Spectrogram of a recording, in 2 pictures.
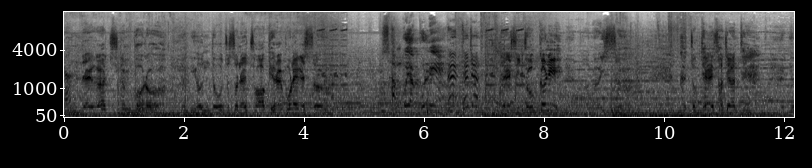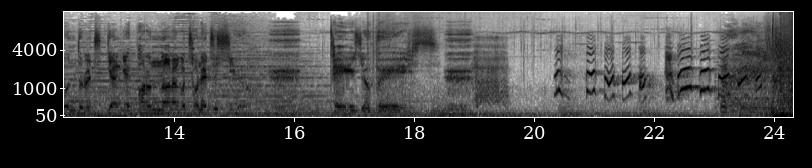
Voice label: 폭력적인 거친 30대

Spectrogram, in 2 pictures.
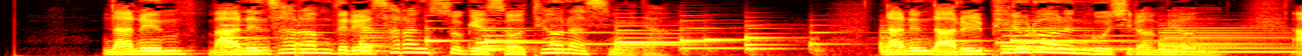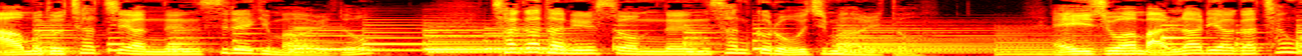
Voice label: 밝은 나레이션

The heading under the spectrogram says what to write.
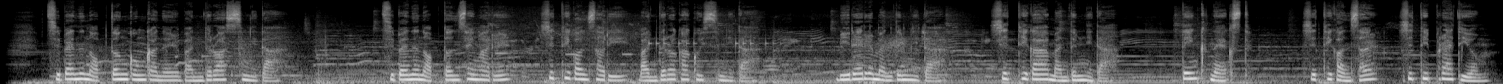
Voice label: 광고 차분감성; 씨티건설

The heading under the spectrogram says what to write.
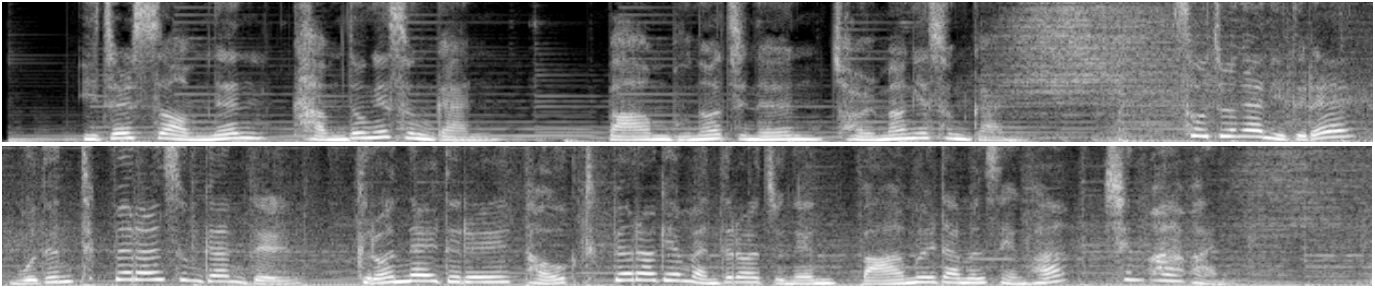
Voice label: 기본톤; 신화환

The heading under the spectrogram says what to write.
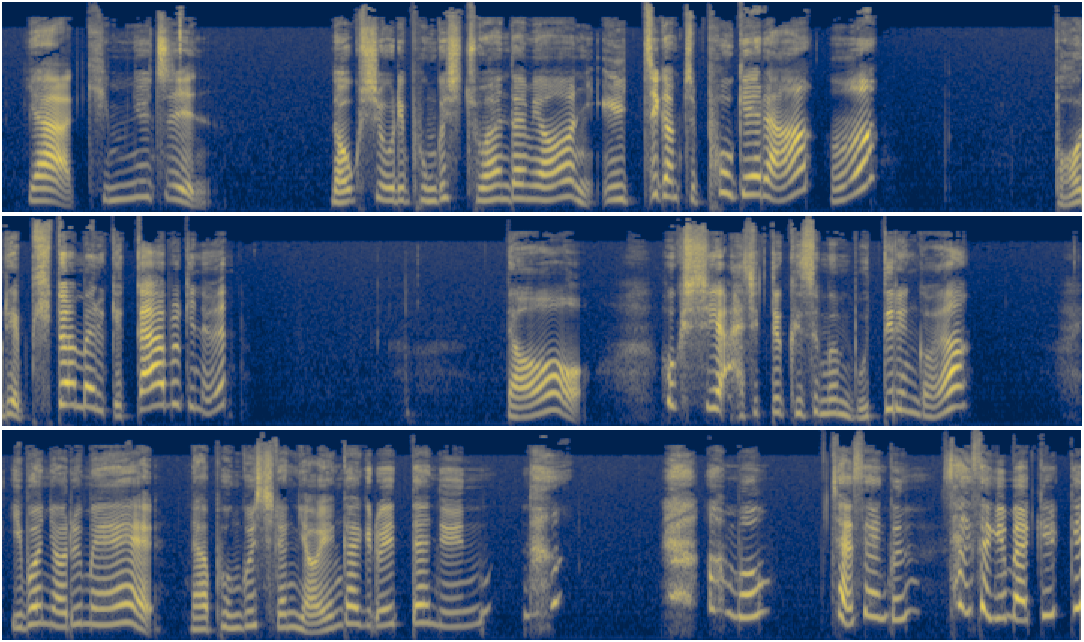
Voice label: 20대 밝은 여성

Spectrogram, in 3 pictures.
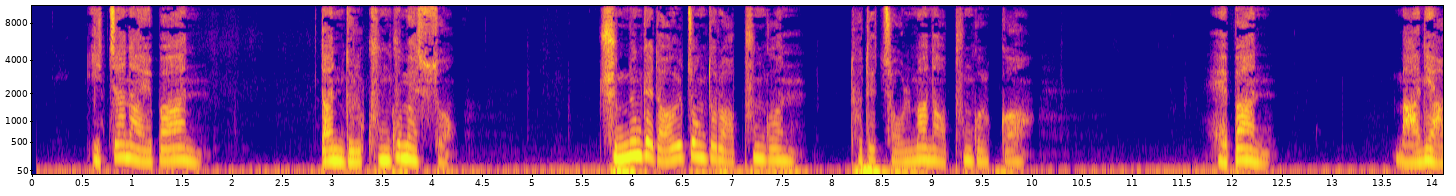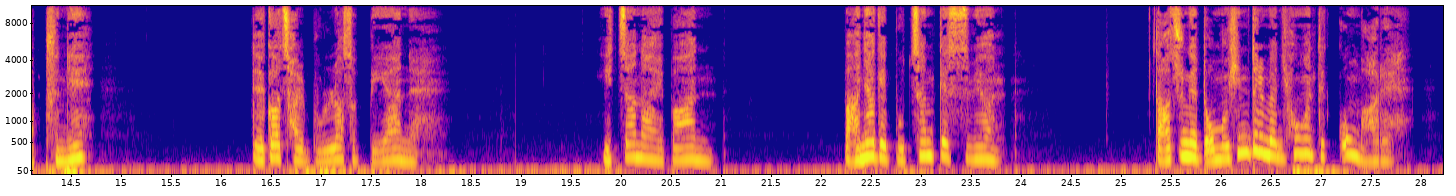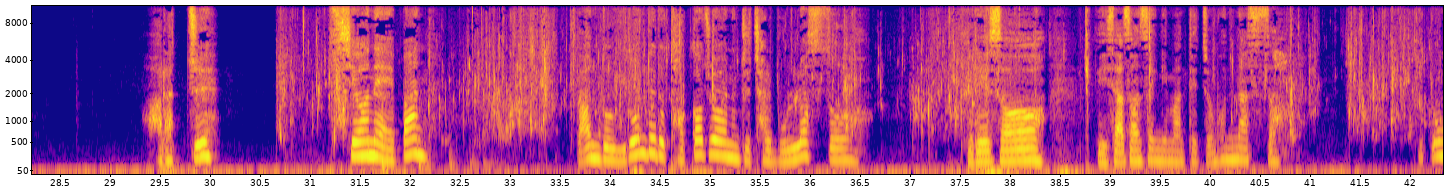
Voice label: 내성적인 10대 남아 연기

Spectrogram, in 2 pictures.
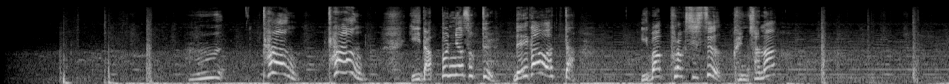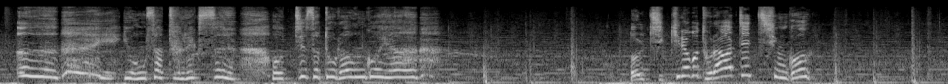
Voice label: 오디오드라마 남자 아역 명랑; 스푼

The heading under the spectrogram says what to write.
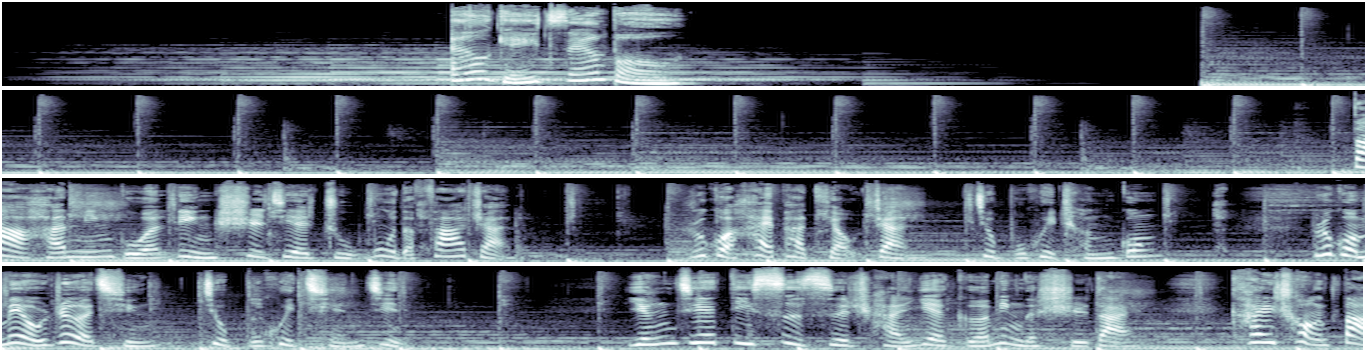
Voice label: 중국 여 기본톤

